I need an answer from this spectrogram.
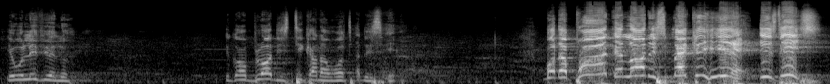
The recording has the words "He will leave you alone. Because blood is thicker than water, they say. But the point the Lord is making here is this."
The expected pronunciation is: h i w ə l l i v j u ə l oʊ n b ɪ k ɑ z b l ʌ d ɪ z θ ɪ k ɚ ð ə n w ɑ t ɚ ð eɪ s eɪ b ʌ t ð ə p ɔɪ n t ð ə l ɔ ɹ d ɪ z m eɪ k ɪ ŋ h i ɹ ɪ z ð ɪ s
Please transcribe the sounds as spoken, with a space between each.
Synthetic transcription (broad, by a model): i w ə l l i v j u ə l oʊ n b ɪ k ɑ b l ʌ d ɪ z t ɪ k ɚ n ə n w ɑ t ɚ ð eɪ s eɪ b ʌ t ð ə p ɔɪ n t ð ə l ɔ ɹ d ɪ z m eɪ k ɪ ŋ h i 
